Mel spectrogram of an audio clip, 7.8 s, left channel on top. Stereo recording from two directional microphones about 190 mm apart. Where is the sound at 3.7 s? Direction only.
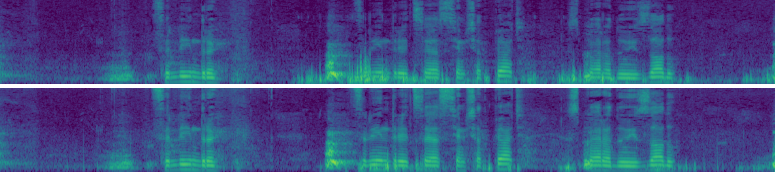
5° left (ahead or behind).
